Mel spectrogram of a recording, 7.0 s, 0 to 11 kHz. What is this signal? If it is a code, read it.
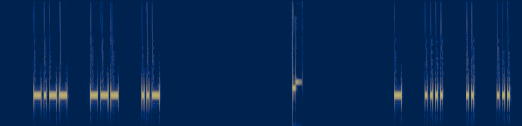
Morse code, heard as a keyed tone, about 36 wpm, spaced as for 20 wpm, 700 Hz. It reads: YOU THIS
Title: 3x Character Spacing - Top 100 Words - 35wpm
